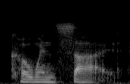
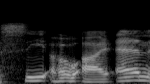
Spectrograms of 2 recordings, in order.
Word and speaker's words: coincide: the same for pronunciation the verb has three syllables the stress is on that third syllable coincide and just keep in mind the c-o-i-n it's not pronounced as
